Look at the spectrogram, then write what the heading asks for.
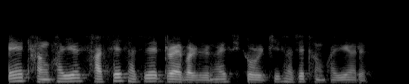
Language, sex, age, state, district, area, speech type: Bodo, male, 60+, Assam, Chirang, urban, conversation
